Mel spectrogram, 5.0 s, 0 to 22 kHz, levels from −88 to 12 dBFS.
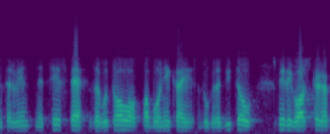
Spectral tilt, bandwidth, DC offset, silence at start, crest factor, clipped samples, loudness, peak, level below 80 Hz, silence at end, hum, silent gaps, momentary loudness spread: -7 dB/octave; 8.2 kHz; under 0.1%; 0 s; 18 dB; under 0.1%; -32 LUFS; -14 dBFS; -82 dBFS; 0 s; none; none; 10 LU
